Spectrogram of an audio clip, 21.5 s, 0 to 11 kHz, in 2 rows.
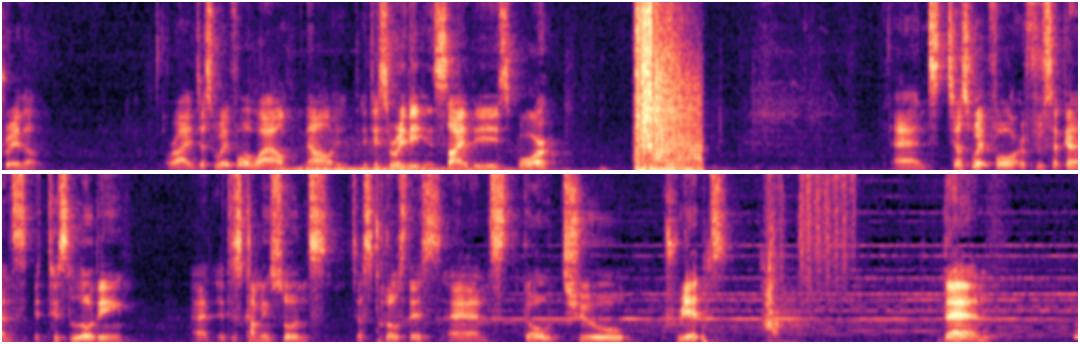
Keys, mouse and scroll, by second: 6.8 Escape, 14.5 click, 17.5 click.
